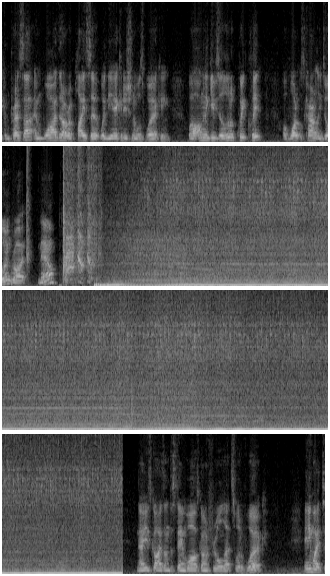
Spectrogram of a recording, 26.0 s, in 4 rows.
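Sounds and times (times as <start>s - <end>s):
car engine idling: 8.6s - 22.0s.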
